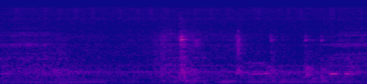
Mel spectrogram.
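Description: Faint steady low hum of the fishing boat's machinery, fading about two-thirds of a second in, with a few light sharp ticks in the second half.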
